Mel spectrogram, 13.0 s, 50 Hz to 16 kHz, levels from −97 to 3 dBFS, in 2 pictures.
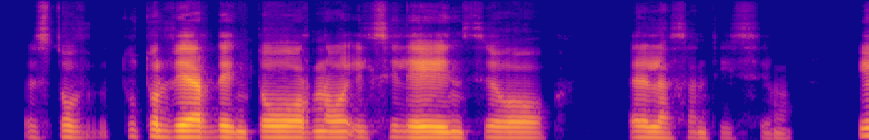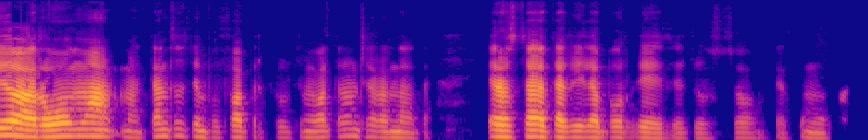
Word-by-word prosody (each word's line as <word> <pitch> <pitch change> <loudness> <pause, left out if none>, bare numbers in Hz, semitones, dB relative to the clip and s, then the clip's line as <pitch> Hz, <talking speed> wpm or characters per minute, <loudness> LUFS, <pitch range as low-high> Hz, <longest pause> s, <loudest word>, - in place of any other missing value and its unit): questo 145 0 -13
tutto 165 0 -9
il 155 - -1
verde 145 -1 +5
intorno, 140 0 -1
il 140 -2 -13
silenzio 135 -1 -1 0.6
è 140 0 -6
rilassantissimo. 125 -2 -10 0.5
Io 185 0 +6
a 165 -3 +9
Roma 165 +1 +2
ma 140 -2 -17
tanto 170 +4 -11
tempo 145 -4 -14
fa, 145 +2 -7
perché 130 -3 -30
l'ultima 135 +1 -20
volta 145 +3 -13
non 170 0 -14
c'ero 150 -2 -15
andata, 135 -2 -14 0.4
ero 155 0 +2
stata 150 -1 +1
a - - 0
Villa 140 -1 -7
Borghese, 130 -2 -14
giusto? 125 +1 -25
Che - - -30
comunque. 120 -3 -21
140 Hz, 140 wpm, -19 LUFS, 130-150 Hz, 0.6 s, a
